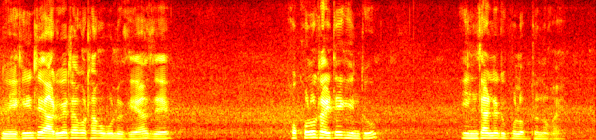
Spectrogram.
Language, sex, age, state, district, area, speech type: Assamese, male, 60+, Assam, Goalpara, urban, spontaneous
